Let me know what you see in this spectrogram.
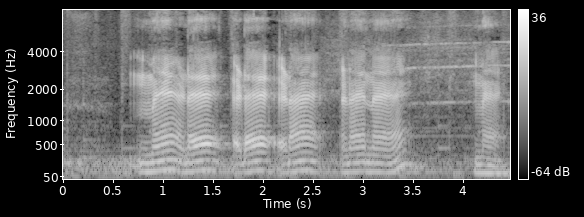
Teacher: सभी वर्गों में पंचम वर्ण का उच्चारण स्थान उनके अपने वर्ग के साथ-साथ नासिका से भी होता है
